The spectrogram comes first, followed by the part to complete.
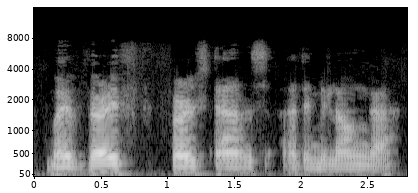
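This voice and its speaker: A middle-aged Argentine man answers interview questions in a low voice, pausing often and restarting his sentences. His audio sounds dry and slightly dull, like a lo-fi remote connection. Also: gravelly, no room sound. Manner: hesitant, many fillers and restarts. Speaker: tango teacher, guest.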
